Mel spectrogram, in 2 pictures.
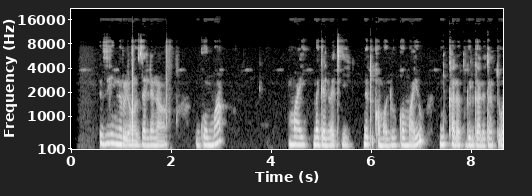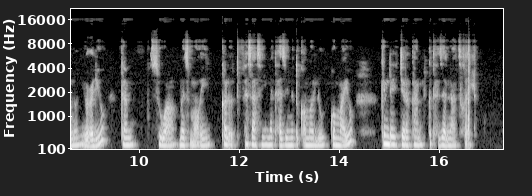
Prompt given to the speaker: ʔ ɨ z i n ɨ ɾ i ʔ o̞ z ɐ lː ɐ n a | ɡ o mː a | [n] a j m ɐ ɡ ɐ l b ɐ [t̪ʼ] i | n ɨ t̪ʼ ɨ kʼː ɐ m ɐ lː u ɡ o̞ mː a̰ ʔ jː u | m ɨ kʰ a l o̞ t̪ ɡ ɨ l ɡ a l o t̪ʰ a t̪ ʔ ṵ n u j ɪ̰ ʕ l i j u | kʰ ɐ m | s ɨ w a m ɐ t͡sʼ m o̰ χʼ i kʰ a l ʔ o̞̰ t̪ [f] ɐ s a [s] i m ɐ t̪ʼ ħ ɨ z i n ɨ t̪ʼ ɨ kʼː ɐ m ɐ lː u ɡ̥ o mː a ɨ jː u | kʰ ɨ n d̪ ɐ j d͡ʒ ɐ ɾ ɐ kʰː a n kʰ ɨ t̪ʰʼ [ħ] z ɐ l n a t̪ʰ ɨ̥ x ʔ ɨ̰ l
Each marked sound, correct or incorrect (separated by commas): incorrect, correct, correct, correct, correct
